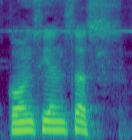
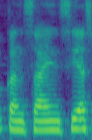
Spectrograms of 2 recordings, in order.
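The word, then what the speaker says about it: conscientious: इसका प्रोनाउंसिएशन है कॉन्शियस, कॉन्शियंसस। क्या हुआ है? कॉन्शियंसस। कई लोग इसको कंसाइंसियस पढ़ लेते हैं, वो गलत है इसका प्रोनाउंसिएशन।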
